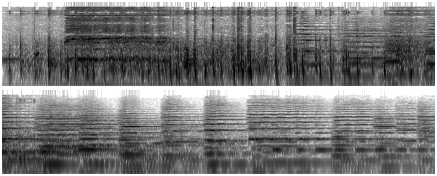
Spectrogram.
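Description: Horse hooves clip-clopping steadily as the horse pulls a carriage to town on market day. A loud, rapid run of hoof strikes is followed by a long, wavering horse whinny.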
